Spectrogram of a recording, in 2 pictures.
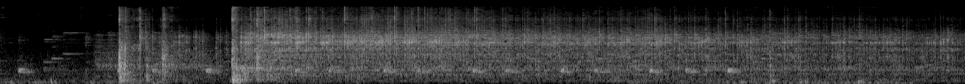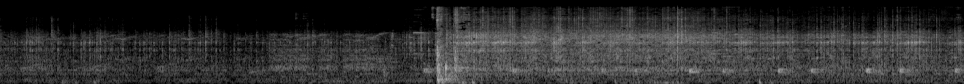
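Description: Battery-operated light-up musical toy playing an electronic tune with a steady repeating click, switching on with a jump in loudness about two seconds in, easing off midway and starting again loudly about fourteen seconds in. A couple of sharp knocks of toys being handled come just before it starts.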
